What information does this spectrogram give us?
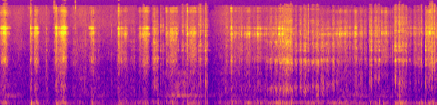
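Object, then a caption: Small wooden mortar and pestle. A wooden pestle, held upright by small plastic hands, is ground and rubbed against the inside of a small, turned, hollow wooden mortar that appears empty. The result is a quiet, continuous rasping scrape with a low rumble and a bright, gritty hiss that swells and fades with irregular strokes.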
